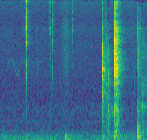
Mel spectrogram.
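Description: Scissors snipping the yarn tail of a crocheted doll, a few faint clicks early on, then two or three sharper, louder snips close by near the end, with no talk.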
